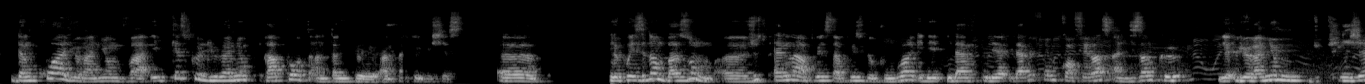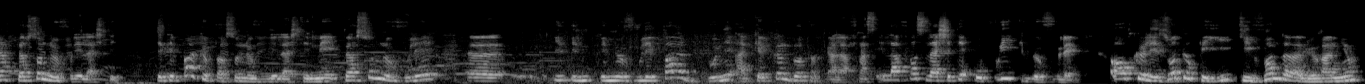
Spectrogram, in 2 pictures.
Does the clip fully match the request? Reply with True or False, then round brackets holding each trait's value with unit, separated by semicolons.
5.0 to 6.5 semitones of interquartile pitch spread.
True (5.4 semitones)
